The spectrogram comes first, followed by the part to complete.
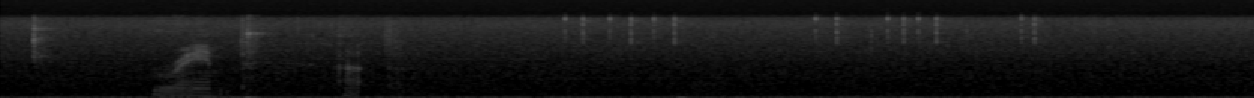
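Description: Faint computer mouse clicks in two quick clusters, the first about four seconds in and the second between five and seven seconds in, over near-silent room tone.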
